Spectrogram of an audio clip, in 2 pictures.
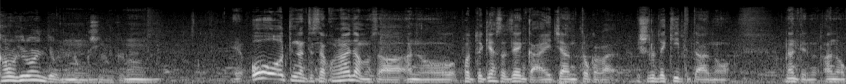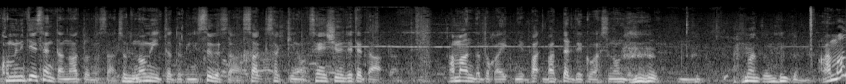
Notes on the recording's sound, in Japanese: Kottbusser Torのフリマで食べ歩きしながら雑談したよ。KottBusser Torで毎週金曜日に行なわれているフリーマーケット。現地を歩きながら、その様子や雰囲気をレポートしました。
